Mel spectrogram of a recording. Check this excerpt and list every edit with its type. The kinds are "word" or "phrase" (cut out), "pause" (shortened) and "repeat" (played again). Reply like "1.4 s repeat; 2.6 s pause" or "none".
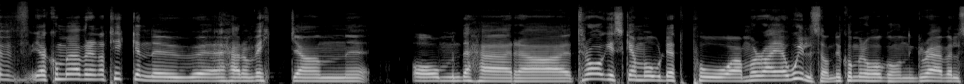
none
